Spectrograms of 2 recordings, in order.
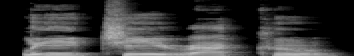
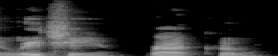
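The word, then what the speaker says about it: Leechiraku: of them also uh lee chi raku to play on ichiraku ramen from naruto oh lee chi raku oh i okay i completely butchered your name i apologize i see lychee raku i will remember this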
